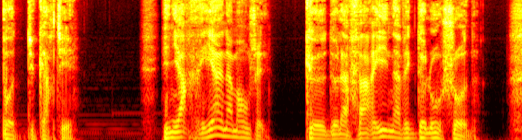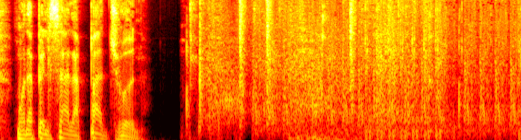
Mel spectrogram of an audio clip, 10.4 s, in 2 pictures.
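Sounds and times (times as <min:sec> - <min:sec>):
speech: 0:00.1 - 0:00.8, 0:01.4 - 0:07.2
automatic weapon gunfire: 0:07.2 - 0:10.4
grenade and artillery blasts: 0:07.2 - 0:10.4.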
